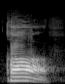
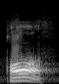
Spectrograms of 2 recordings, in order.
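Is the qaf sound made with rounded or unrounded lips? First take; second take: unrounded; rounded. First: The qaf is said with unrounded lips. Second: The qaf is said with rounded lips. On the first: The speaker calls it right. "tapi qaf ya. Lidah kita yang naik ke atas" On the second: The speaker calls it wrong. "bukan qaf"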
